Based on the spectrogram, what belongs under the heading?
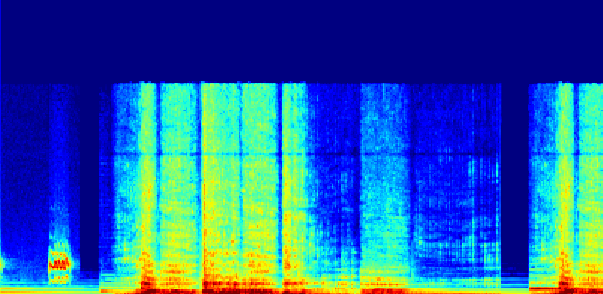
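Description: Lion roaring: a long run of loud roars and grunts starts about a second and a half in and fades over several seconds, then another roar comes near the end. Soft piano music plays underneath, and a short bird call sounds just before the roaring.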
